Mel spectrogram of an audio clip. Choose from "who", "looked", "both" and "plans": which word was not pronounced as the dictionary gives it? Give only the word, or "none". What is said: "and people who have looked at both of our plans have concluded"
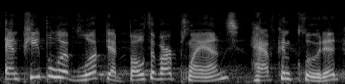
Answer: none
